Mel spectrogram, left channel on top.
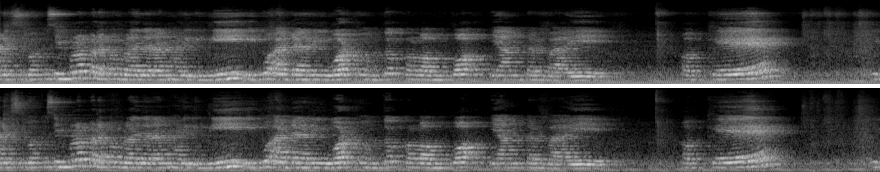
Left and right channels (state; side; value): noise; left; hum, 14 dB below the sound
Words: sebuah kesimpulan pada pembelajaran hari ini, Ibu ada reward untuk kelompok yang terbaik. Oke,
